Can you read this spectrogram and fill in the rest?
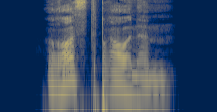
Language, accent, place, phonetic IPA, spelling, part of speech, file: German, Germany, Berlin, [ˈʁɔstˌbʁaʊ̯nəm], rostbraunem, adjective, De-rostbraunem.ogg
- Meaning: strong dative masculine/neuter singular of rostbraun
